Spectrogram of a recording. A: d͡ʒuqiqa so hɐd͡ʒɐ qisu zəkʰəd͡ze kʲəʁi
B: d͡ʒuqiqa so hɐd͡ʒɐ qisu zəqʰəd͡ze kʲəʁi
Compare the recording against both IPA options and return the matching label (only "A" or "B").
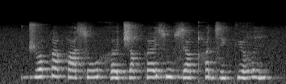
B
